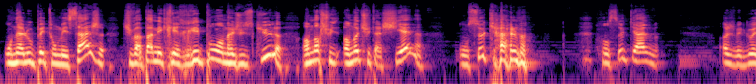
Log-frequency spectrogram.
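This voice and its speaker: A high-voiced man with a French accent streams live, mocking and bluntly judging his chat in casual, crude language.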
